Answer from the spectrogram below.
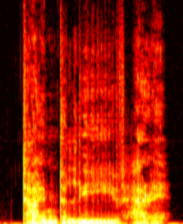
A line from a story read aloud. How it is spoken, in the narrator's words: said Dumbledore quietly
